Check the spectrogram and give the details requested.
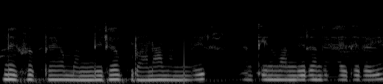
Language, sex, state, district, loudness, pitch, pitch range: Hindi, female, Bihar, Saran, -38 LUFS, 210 Hz, 210-220 Hz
